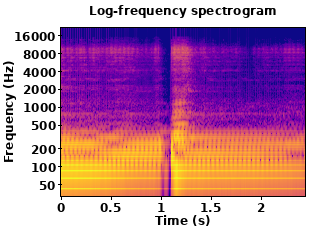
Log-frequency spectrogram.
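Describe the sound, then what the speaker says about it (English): An electric bass string buzzes against a metal fret because the fretting finger sits too far from the fret, producing a loud sustained low note with a brief break midway, played alone. "what's happening is that string is vibrating against that metal fret"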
